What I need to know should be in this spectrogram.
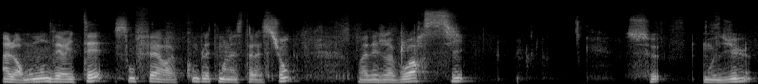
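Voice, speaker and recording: A man's voice: medium pitch, unhurried, long pauses. A man narrating a casual hands-on tutorial to his viewers, thinking aloud as he handles things. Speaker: motorcycle vlogger presenting gear. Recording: clear background noise, handling clicks.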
